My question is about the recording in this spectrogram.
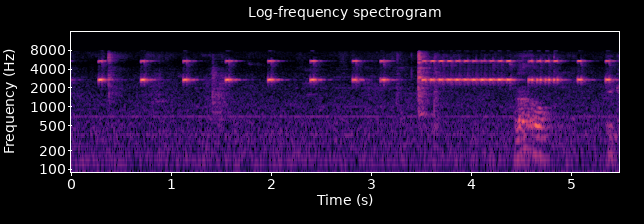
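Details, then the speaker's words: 1967 Mercury Cougar with cobbled AC system, refrigerant sniffer at max sensitivity: slow beeps about 140 a minute jump to fast continuous chirp, detecting a refrigerant leak at the condenser's bottom hose. "Got a leak on the bottom hose of the condenser core."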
